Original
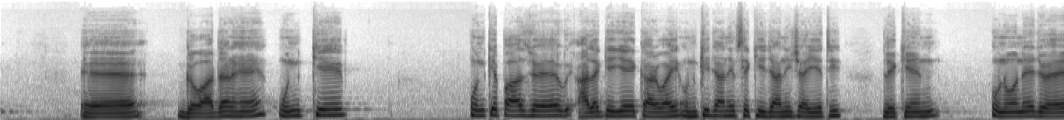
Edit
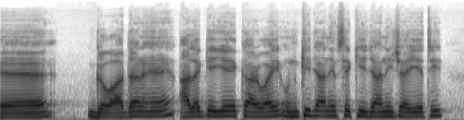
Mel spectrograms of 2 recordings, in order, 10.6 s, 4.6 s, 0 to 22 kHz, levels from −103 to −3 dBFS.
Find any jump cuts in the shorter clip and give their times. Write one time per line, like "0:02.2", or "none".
0:01.8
